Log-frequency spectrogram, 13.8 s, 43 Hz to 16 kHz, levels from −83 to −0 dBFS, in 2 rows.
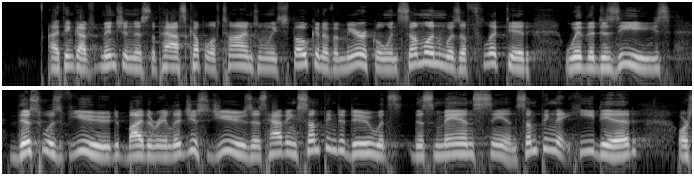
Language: English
